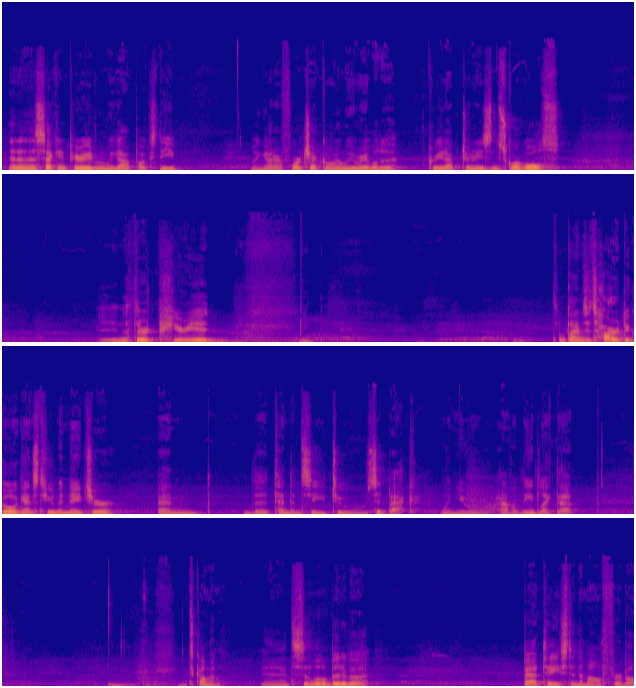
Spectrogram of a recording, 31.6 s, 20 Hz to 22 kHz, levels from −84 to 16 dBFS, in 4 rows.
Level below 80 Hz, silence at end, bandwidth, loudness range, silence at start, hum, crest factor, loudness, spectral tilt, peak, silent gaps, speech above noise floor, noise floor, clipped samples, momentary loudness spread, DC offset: -54 dBFS; 0 s; 17 kHz; 12 LU; 0 s; none; 24 dB; -28 LUFS; -6 dB/octave; -6 dBFS; none; 28 dB; -56 dBFS; under 0.1%; 23 LU; under 0.1%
